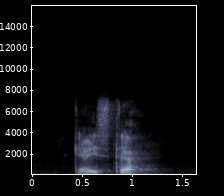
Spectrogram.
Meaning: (proper noun) a surname; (noun) nominative/accusative/genitive plural of Geist
- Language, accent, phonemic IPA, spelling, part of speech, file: German, Austria, /ˈɡaɪ̯stɐ/, Geister, proper noun / noun, De-at-Geister.ogg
